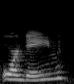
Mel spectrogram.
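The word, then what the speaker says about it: Orgain: fed away organ okay it's spelled like o r and then gain so or gain it's simple tasty protein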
